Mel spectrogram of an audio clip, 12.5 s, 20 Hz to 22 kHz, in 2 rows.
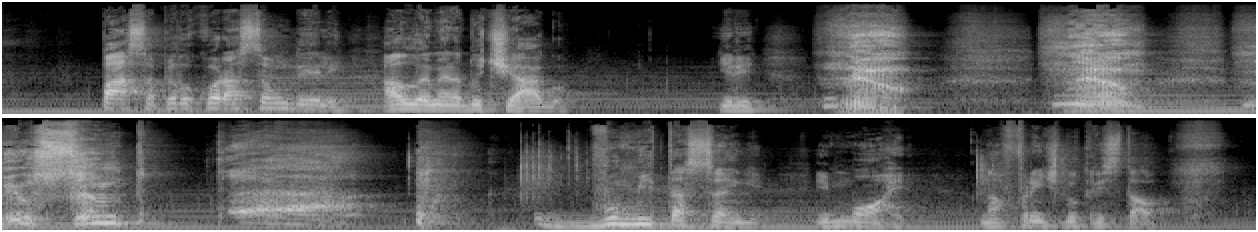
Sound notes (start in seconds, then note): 7.3 coughing blood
